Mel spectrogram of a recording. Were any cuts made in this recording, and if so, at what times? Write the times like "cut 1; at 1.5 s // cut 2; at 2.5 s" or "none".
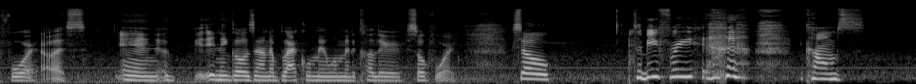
none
